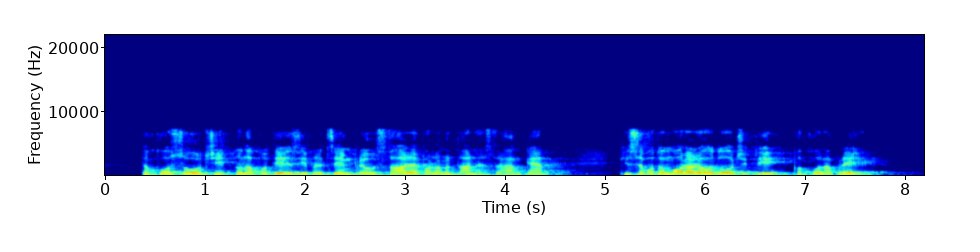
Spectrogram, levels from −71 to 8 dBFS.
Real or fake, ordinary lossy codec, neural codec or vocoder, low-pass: fake; AAC, 96 kbps; codec, 16 kHz, 4 kbps, FunCodec, trained on LibriTTS, 50 frames a second; 7.2 kHz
